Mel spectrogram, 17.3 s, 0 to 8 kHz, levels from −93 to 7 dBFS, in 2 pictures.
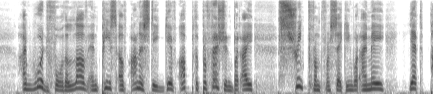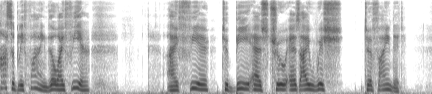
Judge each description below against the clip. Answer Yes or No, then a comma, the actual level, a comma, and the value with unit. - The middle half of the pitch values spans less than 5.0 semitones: Yes, average, 3.8 semitones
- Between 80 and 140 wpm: Yes, slow, 135 wpm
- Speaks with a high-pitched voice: No, medium, 150 Hz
